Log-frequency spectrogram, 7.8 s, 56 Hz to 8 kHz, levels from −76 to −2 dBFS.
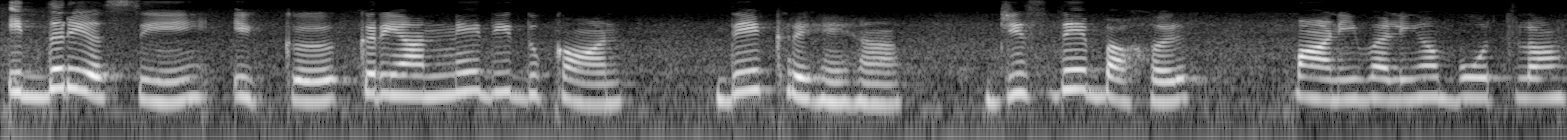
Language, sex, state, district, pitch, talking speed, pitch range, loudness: Punjabi, female, Punjab, Kapurthala, 255 Hz, 120 wpm, 240-280 Hz, -16 LUFS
